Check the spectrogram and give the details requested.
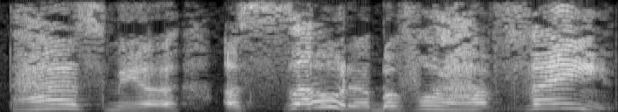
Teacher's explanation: she talked all breathy like Jessica Rabbit all the time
